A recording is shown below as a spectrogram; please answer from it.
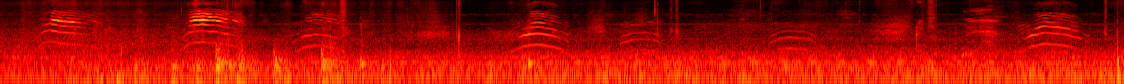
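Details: Kitten learning to walk, giving a series of high, thin meows, each an arched rise-and-fall, about eight across the stretch, some louder early on, over a low steady background hum.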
